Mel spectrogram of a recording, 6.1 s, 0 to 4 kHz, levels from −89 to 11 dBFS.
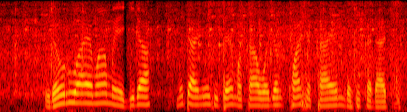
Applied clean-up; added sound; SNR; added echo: none; Train; 12 dB; none.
